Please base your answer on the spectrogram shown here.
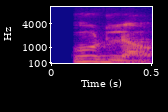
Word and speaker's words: Urlaub: Excepción, Birne, la B al final de la palabra se pronuncia como una P. Cuando termina la palabra, como una P. Pero no es como una P en realidad, es como una mezcla, ¿no? Sería como Urlaub.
